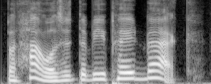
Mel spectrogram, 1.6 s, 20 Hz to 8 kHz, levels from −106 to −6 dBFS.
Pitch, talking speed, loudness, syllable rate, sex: 180 Hz, 300 wpm, -15 LUFS, 5.4 syllables/s, male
